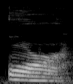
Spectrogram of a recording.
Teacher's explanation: This is one of my favorite words. Now, for the Americans, this is often pronounced as or with a lot of R. The R sound is so obvious, or. But for the British, it is quite short.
